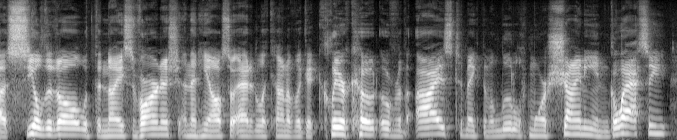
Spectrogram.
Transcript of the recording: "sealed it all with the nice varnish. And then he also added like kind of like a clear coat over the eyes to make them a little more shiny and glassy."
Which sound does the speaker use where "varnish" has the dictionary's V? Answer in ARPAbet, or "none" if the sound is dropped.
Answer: V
